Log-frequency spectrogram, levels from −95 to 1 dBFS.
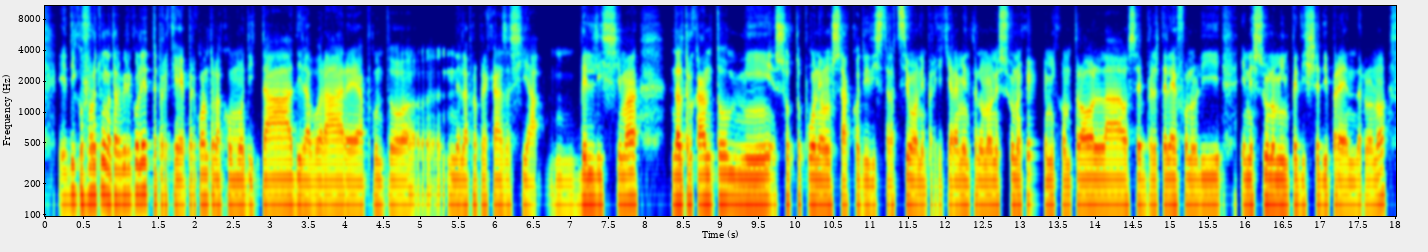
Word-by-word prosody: e 125 +1 -8
dico 150 0 -1
"fortuna", 150 +2 +3
tra 135 0 +2
virgolette, 155 +3 +2
perché 115 -3 -2
per 120 0 -4
quanto 125 +1 0
la 110 -2 0
comodità 110 0 +1
di 115 0 -1
lavorare, 105 0 +1
appunto, 105 +1 -2
uhm, - - -9
nella 110 -1 -1
propria 110 0 -5
casa 110 0 -3
sia, 105 -1 -4 0.2
mhmm, 105 -1 -11
bellissima, 120 +1 +2 0.4
d'altro 120 +2 +4
canto, 120 +1 +3
mi 115 -1 +3
sottopone 120 -1 0
a - - +4
un 110 -1 +2
sacco 105 +1 -2
di 105 0 -4
distrazioni, 105 +1 -1
perché, 105 0 -10
chiaramente, 105 +1 -1
non 105 -1 0
ho 105 - +3
nessuno 105 +1 -1
che 125 +2 -7
mi 110 -1 -2
controlla, 110 +1 +2
ho 110 - +1
sempre 115 +1 -2
il 110 - -2
telefono 110 0 +1
lì 115 +1 -2 0.2
e 115 - -4
nessuno 115 +1 +2
mi 110 - +4
impedisce 110 +1 -2
di 110 0 -2
prenderlo, 105 -1 0
no? 125 +5 0
110 Hz, 165 wpm, -21 LUFS, 110-120 Hz, 0.4 s, d'altro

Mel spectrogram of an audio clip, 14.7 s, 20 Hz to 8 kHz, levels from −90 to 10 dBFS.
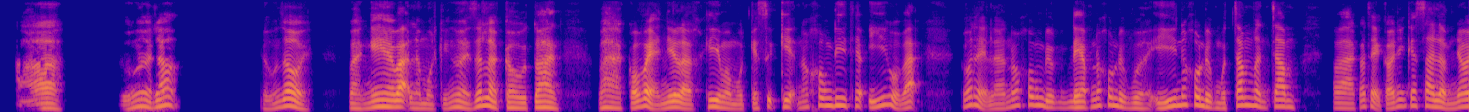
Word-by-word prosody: À, 130 -2 0 0.6
đúng 110 +7 -6
rồi 180 -2 +1
đó. 200 +4 +2 0.8
Đúng 120 +7 -9
rồi. 185 -9 +5 0.4
Và 130 -1 -1
nghe 170 +6 +4
bạn 170 -4 +7
là 130 - -5
một 120 -2 -7
cái 125 +2 -9
người 155 -4 0
rất 185 +9 +1
là 190 -5 +5
cầu 145 -1 -1
toàn 155 -1 +3 0.4
và 145 -1 -1
có 140 - +3
vẻ 160 -11 +6
như 155 +5 +3
là 125 -6 +4
khi 175 -1 +4
mà 140 -3 -1
một 115 -1 -7
cái 130 - -5
sự 130 - -5
kiện 165 -4 -2
nó 155 - -7
không 200 +3 -1
đi 205 0 +1
theo 190 -1 -4
ý 175 +8 -1
của - - 0
bạn, - - 0 0.4
có 195 +4 -3
thể 195 -4 0
là 125 +3 -5
nó 185 +6 -4
không 215 0 -2
được 155 -3 -1
đẹp, 155 +1 +2
nó 190 +3 -3
không 205 0 -1
được 170 - 0
vừa 135 -2 -4
ý, 150 +8 0
nó 220 +2 0
không 220 -2 +2
được 165 -5 +1
100% 175 +3 0 0.4
và 135 -1 -2
có 170 - -5
thể 180 - -1
có - - -2
những 180 0 -4
cái 195 +1 -2
sai 190 -2 +1
lầm 130 -6 +1
nho 170 +3 +3
160 Hz, 245 wpm, -23 LUFS, 135-190 Hz, 0.8 s, bạn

